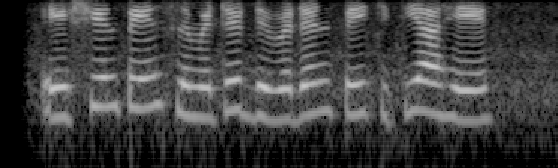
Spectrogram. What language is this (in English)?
Marathi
